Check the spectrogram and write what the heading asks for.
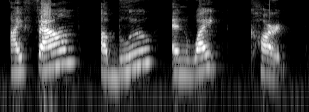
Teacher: cut off the letter D at the end of words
